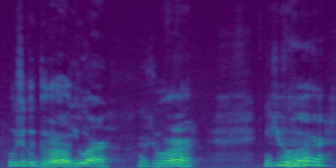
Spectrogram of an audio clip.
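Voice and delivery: sing-song pet praise. Real, not acted.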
